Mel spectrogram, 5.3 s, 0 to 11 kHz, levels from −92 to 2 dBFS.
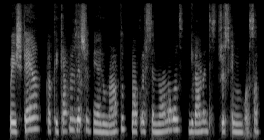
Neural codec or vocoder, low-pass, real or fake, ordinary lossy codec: codec, 44.1 kHz, 1.7 kbps, Pupu-Codec; 9.9 kHz; fake; AAC, 48 kbps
